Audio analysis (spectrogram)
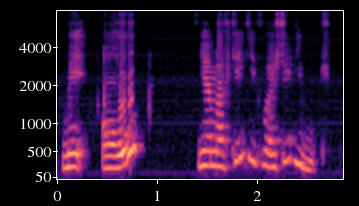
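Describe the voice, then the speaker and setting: A woman's voice: on the high side, sing-song, fairly quick, mellow, husky. A woman in her thirties chatting casually to viewers about her knitting and sewing projects, rambling with many hesitations. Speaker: knitting podcaster. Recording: dull lo-fi home recording.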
